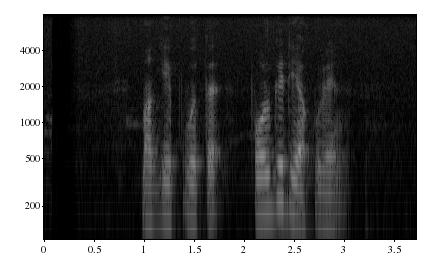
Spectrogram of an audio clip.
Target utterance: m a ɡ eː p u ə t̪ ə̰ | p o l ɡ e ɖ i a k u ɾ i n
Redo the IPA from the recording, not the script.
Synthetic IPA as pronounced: m a ɡ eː p u ə t̪ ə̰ | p o l ɡ e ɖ i a k u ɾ e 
